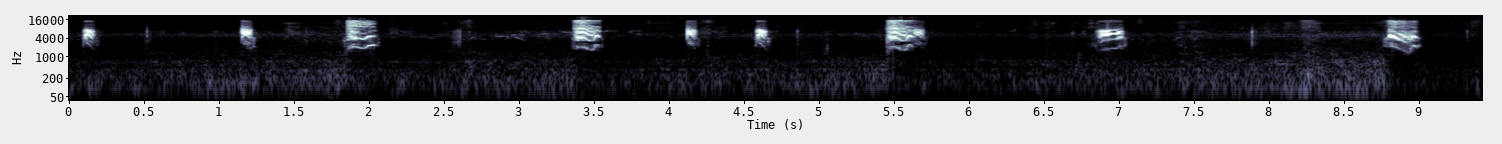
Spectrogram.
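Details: Female double-collared seedeater calling to excite a male, giving brief piercing high chips at uneven intervals, some single and some paired, with a thin continuous high tone in the background.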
